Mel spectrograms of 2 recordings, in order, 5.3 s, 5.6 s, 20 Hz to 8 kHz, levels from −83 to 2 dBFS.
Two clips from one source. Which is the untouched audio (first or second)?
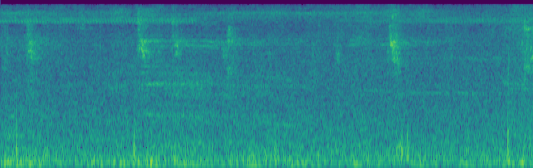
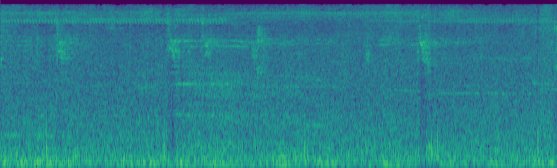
second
